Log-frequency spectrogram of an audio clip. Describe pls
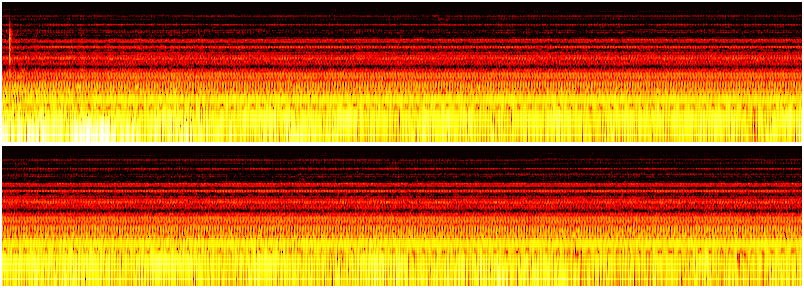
Humming of an old fridge
sound, sound-effect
